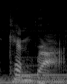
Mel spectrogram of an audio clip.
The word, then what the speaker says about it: Canberra: But the correct pronunciation is supposed to be Canberra.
